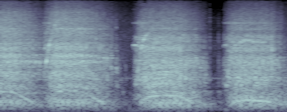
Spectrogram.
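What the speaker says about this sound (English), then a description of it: "Once it's getting down to the dirt and these little nubs making all that noise" Small rubber track nubs on an Arrma RC vehicle fitted with Integy snow skis clatter against dirt in three long, loud rattling bursts separated by brief gaps.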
